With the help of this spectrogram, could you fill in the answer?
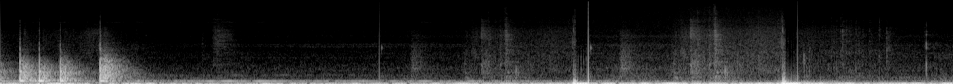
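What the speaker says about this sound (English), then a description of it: "I tapped twice" Two sharp taps on a hard surface inside an old bottle museum, spaced about two seconds apart over a constant low hum, after a quick cluster of knocks at the start.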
